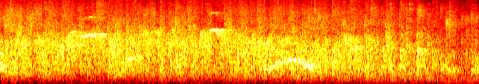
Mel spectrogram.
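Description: Audience applauding and cheering, with several high whoops over the clapping, dying down near the end.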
